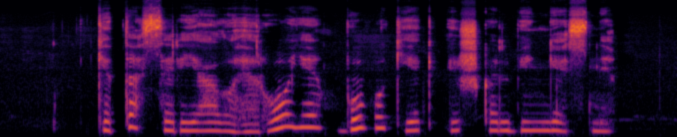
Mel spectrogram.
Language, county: Lithuanian, Tauragė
